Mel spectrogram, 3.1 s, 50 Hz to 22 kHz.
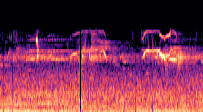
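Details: Bald eagle at its nest, recorded 7 April 2024: thin, high, whistled chirps, some slurred and slightly rising, given in short bursts over a steady low hum.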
